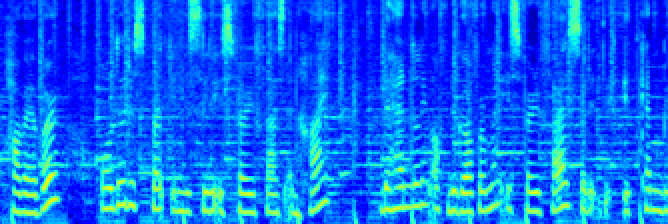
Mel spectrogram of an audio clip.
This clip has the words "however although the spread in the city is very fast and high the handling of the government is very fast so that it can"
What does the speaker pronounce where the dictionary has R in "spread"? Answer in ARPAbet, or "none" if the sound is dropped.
none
